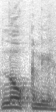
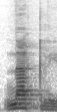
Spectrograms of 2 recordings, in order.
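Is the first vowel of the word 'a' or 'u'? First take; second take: u; a. First: The first vowel sounds like 'u'. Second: The first vowel sounds like 'a'. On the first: The speaker calls it wrong. "not nuqli" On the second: The speaker calls it right. "Naqli, not nuqli"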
